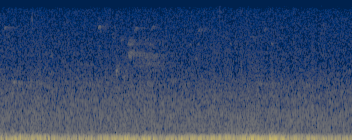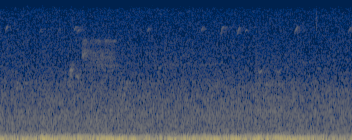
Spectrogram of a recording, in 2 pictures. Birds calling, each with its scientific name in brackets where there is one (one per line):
Red-winged Blackbird (Agelaius phoeniceus)
Black-capped Chickadee (Poecile atricapillus)
Canada Goose (Branta canadensis)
